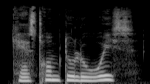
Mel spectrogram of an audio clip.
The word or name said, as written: castrum doloris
